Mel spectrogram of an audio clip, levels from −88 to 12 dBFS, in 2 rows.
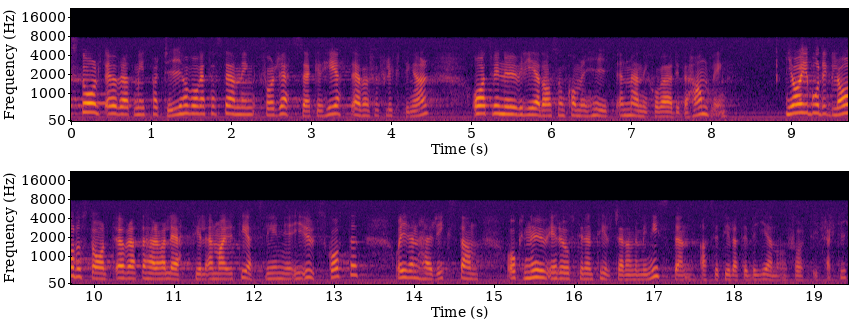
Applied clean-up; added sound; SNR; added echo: none; none; none; none.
